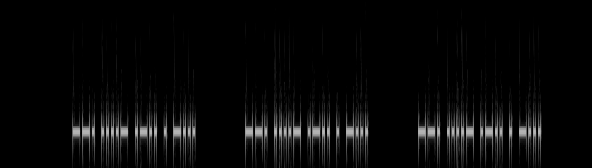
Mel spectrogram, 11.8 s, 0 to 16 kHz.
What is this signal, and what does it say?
Morse code, heard as a keyed tone, about 25 wpm, 700 Hz. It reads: G4LEB G4LEB G4LEB
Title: DXCC-100 Call Signs - 5 Characters - Repeated 3x - 25wpm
